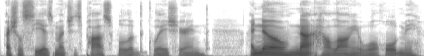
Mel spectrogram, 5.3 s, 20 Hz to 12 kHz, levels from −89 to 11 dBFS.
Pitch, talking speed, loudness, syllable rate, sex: 95 Hz, 225 wpm, -23 LUFS, 5.0 syllables/s, male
